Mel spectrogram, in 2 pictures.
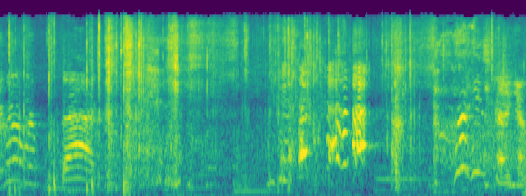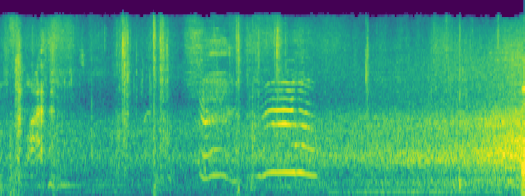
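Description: Children's voices in short wordless calls and exclamations, mixed with crinkling and scraping as a heavy plastic-wrapped peat moss bale is hauled and handled on asphalt.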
